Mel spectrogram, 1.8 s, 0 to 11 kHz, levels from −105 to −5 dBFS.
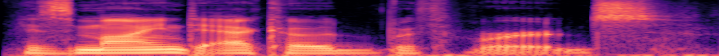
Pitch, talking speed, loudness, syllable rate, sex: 120 Hz, 165 wpm, -18 LUFS, 3.7 syllables/s, male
